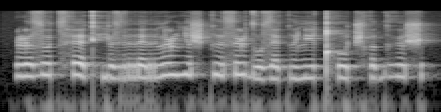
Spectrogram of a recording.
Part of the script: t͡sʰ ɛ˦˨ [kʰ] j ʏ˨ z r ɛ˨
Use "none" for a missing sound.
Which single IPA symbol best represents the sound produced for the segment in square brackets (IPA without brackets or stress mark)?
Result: kʰ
